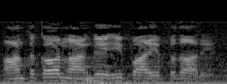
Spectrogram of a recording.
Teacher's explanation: ਹੁਣ ਇੱਥੇ ਨਾਗੇ ਦੇ ਉੱਤੇ ਬਿੰਦੀ ਲੱਗੀ ਨਹੀਂ ਹੋਈ ਪਰ ਬੋਲਦੀ ਹੈ। ਅੰਤ ਕਉ ਨਾਂਗੇ ਹੀ ਪਾਏ ਪਧਾਰੇ।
